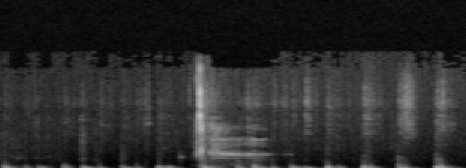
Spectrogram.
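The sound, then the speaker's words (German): Fingertips tap rapidly on the breastbone in a steady patter imitating raindrops, each tap a soft, low, muffled thud, with one brighter, crisper flurry partway through. “Oder wenn der Regen doller wird, du hörst es vielleicht auch durchs Mikro, wie es bei mir tockert und der Regen richtig dolle prasselt, vielleicht sogar zu Hagel wird.”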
